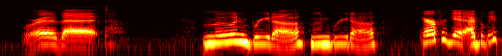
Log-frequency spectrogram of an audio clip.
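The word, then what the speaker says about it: Moenbryda: Uh, I believe hang on gave me the pronunciation. Where is it? Moon Breida. Moon Breida, forget. I believe Moon Breeda has requested a gathering of the scions.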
